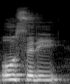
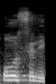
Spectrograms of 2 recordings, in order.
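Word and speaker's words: ocelli: আমরা অনেক সময় বলি না ওসেরি, এটা হচ্ছে ওসেলি। কিছু কিছু ছেলেরা আছে কি করতে পারে না, সেরিকে মানে বৈষণ্যকে বৈষণ্যর উচ্চারণ করতে পারে না, সেরিকে সেলি বলে।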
